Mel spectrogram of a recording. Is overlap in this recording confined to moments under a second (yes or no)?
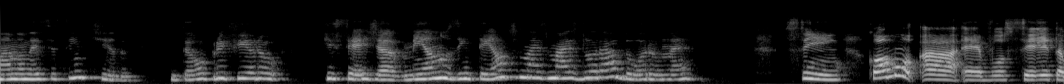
yes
